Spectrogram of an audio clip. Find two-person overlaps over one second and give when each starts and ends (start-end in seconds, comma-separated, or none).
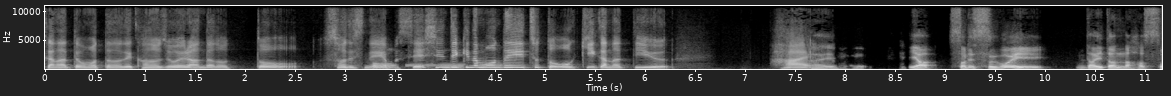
3.2-4.8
